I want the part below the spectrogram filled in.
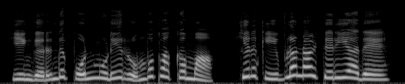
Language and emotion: Tamil, surprised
